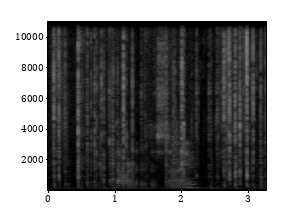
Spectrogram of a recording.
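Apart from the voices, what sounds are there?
typing code on a computer keyboard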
